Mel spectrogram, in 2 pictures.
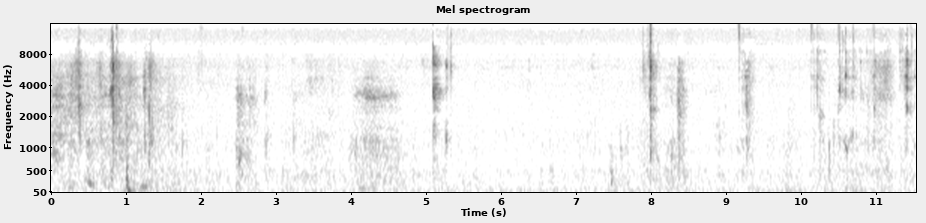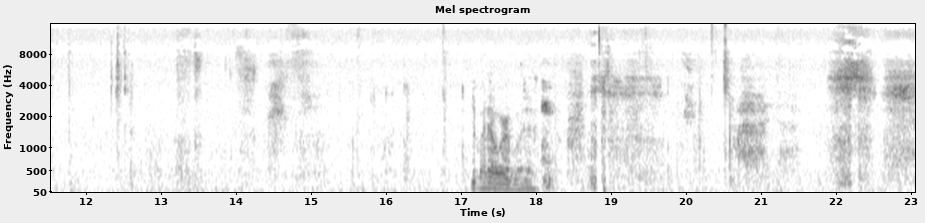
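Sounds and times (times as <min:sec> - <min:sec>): chewing: 0:00.0 - 0:01.6, 0:07.8 - 0:14.0
wet mouth clicks and smacks: 0:05.0 - 0:05.4.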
